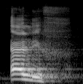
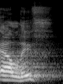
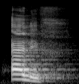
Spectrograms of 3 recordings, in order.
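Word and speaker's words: ألف: We say the name is alif. Not alif. Alif.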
